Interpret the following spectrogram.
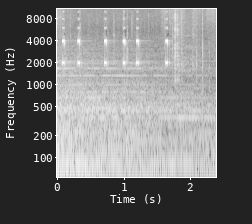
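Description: Mobile phone keypad beeps as a number is dialled: six short, clear, high beeps at uneven intervals, one per key press.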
